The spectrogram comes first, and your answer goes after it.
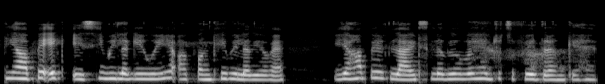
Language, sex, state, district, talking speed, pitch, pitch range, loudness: Hindi, female, Haryana, Charkhi Dadri, 245 wpm, 245 Hz, 225-265 Hz, -18 LUFS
